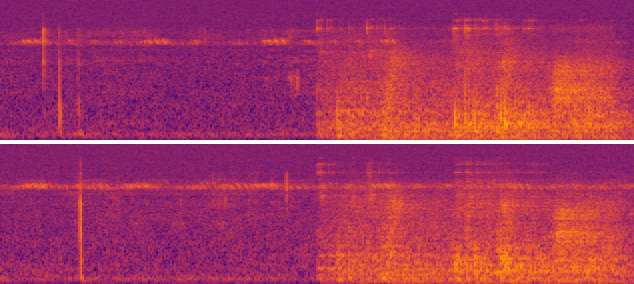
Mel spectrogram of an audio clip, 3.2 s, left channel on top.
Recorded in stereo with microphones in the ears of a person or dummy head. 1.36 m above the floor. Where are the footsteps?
40° left (ahead or behind), 4 m; by 3.1 s 60° left (ahead or behind), 4.5 m.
